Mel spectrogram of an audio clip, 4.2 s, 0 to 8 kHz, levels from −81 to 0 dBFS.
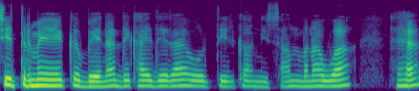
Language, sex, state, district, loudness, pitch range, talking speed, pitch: Hindi, male, Jharkhand, Deoghar, -17 LUFS, 170-190 Hz, 215 wpm, 180 Hz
